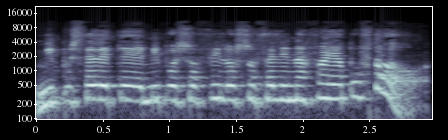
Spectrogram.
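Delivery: high, quick, eager-host impression; Greek restaurant owner. Owner offering free food to his new nephew, high mock eagerness. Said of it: "He's tr-, saying".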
